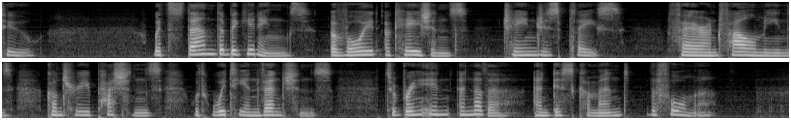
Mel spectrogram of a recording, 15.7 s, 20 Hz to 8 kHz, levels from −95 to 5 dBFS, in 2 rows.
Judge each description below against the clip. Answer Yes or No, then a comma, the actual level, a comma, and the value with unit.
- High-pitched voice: No, medium, 180 Hz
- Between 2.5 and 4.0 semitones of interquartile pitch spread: Yes, average, 3.6 semitones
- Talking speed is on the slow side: Yes, slow, 95 wpm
